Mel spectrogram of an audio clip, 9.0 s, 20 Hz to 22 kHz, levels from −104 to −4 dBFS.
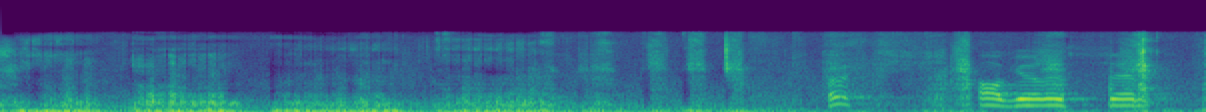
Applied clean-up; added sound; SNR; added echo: neural mask model Resemble Enhance denoiser.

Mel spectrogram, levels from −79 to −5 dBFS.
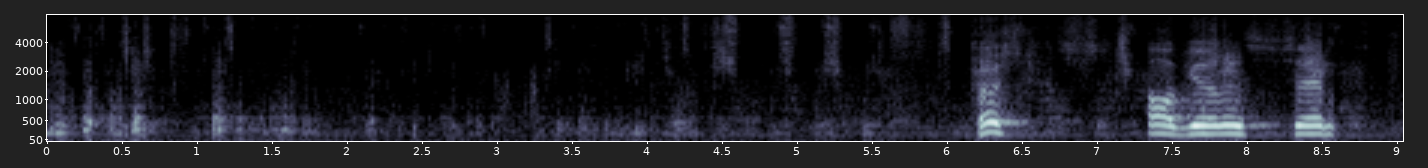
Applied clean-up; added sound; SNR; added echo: neural separator model SepFormer DNS4.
